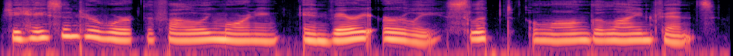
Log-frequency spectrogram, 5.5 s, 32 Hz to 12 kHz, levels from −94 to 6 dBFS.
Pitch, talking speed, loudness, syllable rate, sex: 185 Hz, 165 wpm, -17 LUFS, 5.0 syllables/s, female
